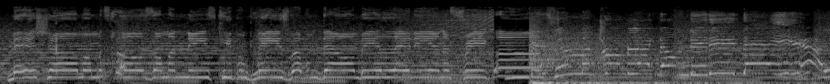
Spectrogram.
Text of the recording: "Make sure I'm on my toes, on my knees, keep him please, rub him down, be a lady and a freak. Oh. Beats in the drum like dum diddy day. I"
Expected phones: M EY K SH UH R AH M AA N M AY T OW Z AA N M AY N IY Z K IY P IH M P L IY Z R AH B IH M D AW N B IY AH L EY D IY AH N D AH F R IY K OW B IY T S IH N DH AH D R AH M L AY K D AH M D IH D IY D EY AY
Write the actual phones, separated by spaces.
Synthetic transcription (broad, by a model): M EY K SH AH M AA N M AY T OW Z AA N M AY N IY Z K IY P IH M P L IY Z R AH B IH M D AW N B IY AH L EY D IY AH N AH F R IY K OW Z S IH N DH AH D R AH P L AY K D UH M D IH D IY D EY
